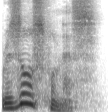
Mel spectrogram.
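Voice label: "resourcefulness", British English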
